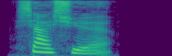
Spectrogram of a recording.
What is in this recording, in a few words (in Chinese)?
"下雪", Chinese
